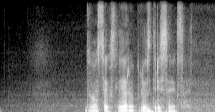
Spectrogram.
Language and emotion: Russian, neutral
